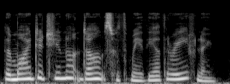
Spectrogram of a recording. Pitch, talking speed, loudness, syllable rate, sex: 230 Hz, 285 wpm, -14 LUFS, 6.9 syllables/s, female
